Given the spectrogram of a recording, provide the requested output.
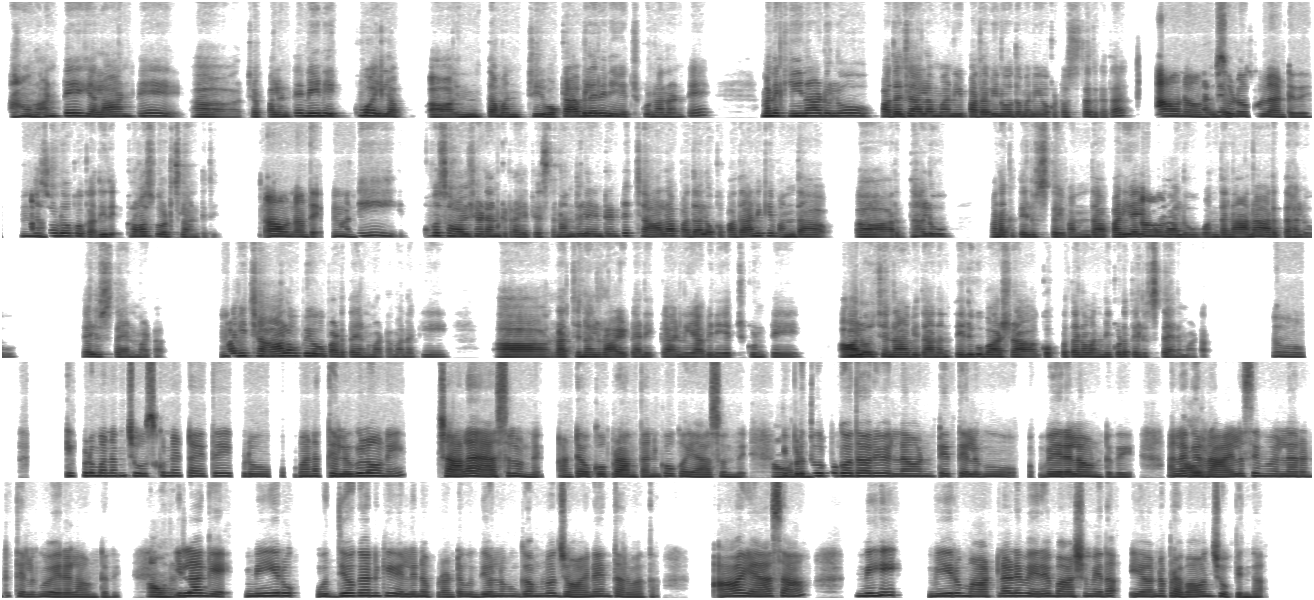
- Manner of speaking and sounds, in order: in English: "వొకాబ్యులరీ"; in English: "సండే బుక్స్‌లో"; other background noise; in English: "సుడోకు"; in English: "సుడోకు"; in English: "క్రాస్‌వర్డ్స్"; in English: "సాల్వ్"; in English: "ట్రై"; other noise; background speech; "ఉద్యోగంలో" said as "ఉద్యోలవగంలో"; in English: "జాయిన్"
- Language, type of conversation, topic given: Telugu, podcast, మీ భాష మీ గుర్తింపుపై ఎంత ప్రభావం చూపుతోంది?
